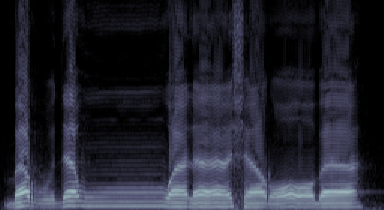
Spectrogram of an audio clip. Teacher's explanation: Setelahnya dimaksudkan adalah hukum tajwidnya, yaitu idgham bi gunnah. Idgham bi gunnah yaitu kita memasukkan suara tanwin kepada huruf setelahnya, yaitu huruf waw. Maka langkahnya yang pertama masuk, kemudian menahan gunnah.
